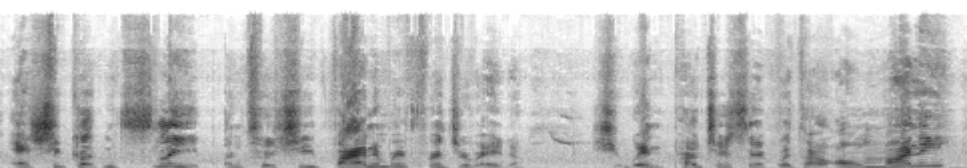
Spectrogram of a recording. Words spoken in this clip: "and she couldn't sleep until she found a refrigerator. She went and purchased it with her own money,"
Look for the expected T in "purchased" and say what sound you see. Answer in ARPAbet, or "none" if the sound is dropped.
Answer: none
